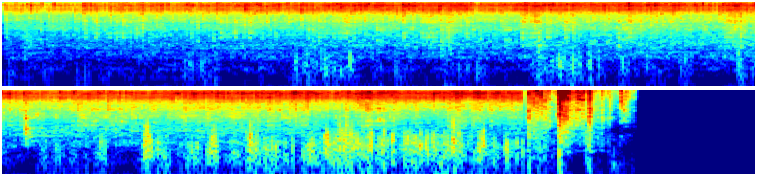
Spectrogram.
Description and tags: Mountain-Bike Wall Crash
